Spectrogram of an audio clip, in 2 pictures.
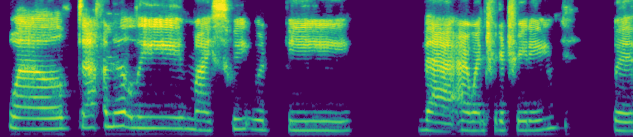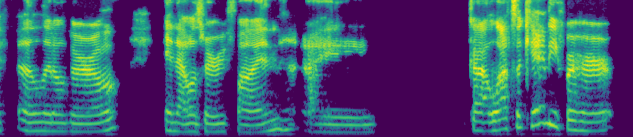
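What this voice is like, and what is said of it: Hoarse, nearly lost voice. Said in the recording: “as you can hear, my voice is gone ... you lost your voice”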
